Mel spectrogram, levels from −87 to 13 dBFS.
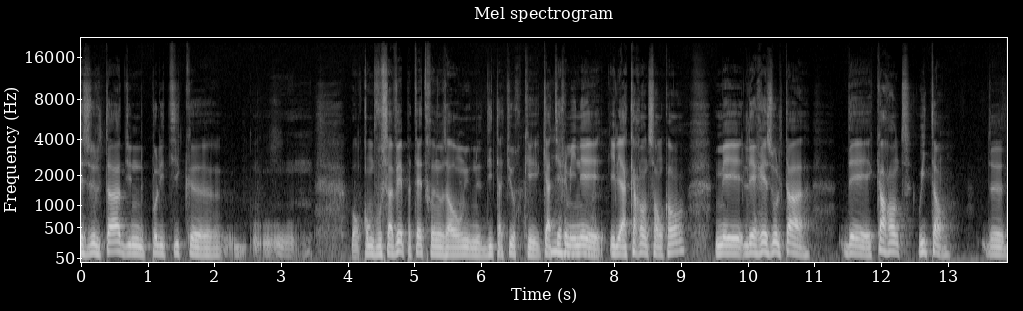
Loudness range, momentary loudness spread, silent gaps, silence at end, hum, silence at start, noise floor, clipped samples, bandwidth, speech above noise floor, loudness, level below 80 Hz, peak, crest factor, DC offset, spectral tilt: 5 LU; 14 LU; none; 0 s; none; 0 s; -38 dBFS; under 0.1%; 15.5 kHz; 23 dB; -15 LUFS; -38 dBFS; -2 dBFS; 14 dB; under 0.1%; -7 dB/octave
